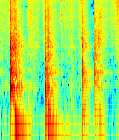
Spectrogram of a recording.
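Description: Soft yeast dough being kneaded by hand in a stainless steel bowl: three slaps of the dough pressed against the metal, about two-thirds of a second apart, the first the loudest.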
